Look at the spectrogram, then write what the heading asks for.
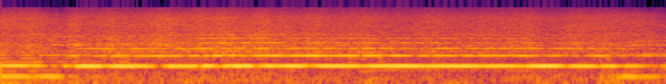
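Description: A steam train whistle blows at the start of its journey on the tourist line between Tiradentes and São João del Rei, in the Campo das Vertentes region, recorded in Tiradentes: one long, sustained, steady wail, its bright harmonic tones held for several seconds before cutting off, heard loud with no one speaking.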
